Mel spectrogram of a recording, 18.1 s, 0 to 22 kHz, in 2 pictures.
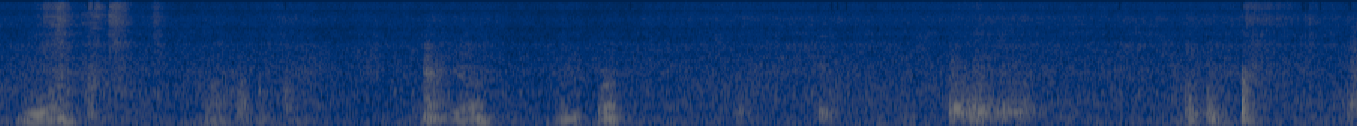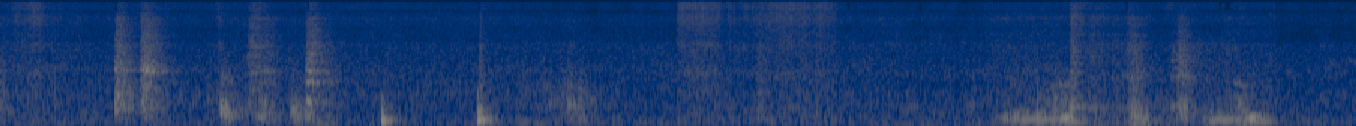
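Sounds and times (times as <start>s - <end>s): leaves rustling: 8.3s - 9.7s, 11.6s - 14.9s
light knocks: 11.6s - 12.5s.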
